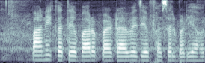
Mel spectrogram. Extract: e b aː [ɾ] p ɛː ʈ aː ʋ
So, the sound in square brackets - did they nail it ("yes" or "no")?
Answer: yes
